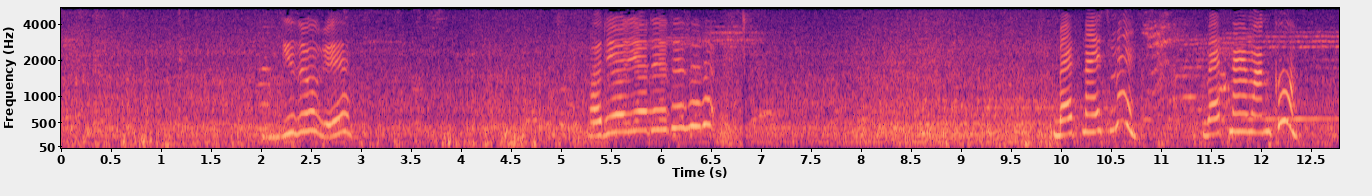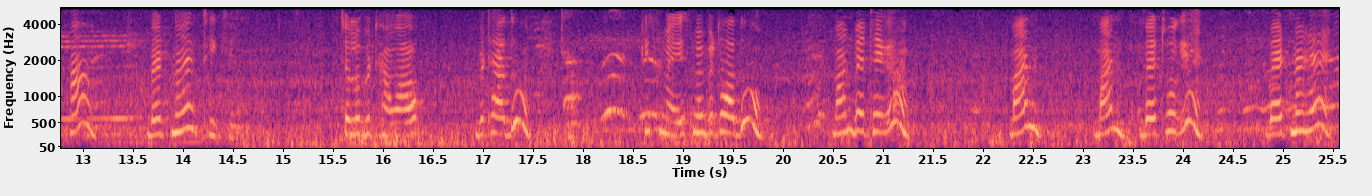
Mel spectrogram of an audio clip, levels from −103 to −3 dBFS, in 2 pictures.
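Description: No technical faults are audible anywhere in the recording.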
